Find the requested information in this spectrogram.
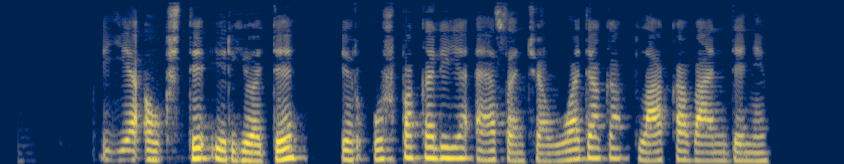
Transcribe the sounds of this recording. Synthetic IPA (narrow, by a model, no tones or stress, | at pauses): jiɛʔɐʊkʃʲt̪ʲɪʔɪɾjuɔd̪ʲɪ | ɪɾʊʃpɐkɐlʲɪjɛʔæːsɐnʲt͡ʃʲɛuɔd̪ʲɛɡɐplˠɑːkɐʋɐˑnʲd̪ʲɛnʲiː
